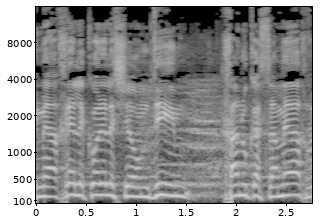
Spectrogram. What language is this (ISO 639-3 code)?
heb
